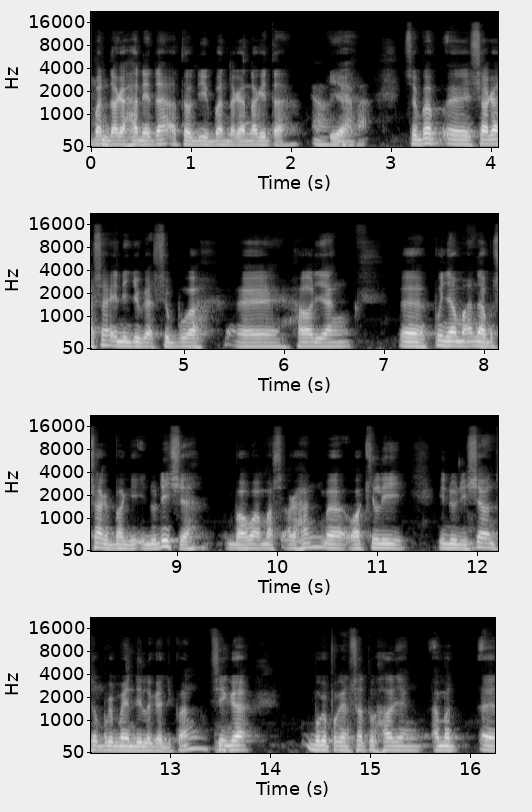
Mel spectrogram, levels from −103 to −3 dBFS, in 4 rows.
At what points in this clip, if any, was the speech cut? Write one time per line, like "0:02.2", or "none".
none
